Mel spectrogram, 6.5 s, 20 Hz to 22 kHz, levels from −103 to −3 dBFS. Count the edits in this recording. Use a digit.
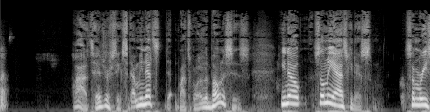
2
